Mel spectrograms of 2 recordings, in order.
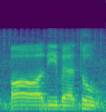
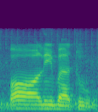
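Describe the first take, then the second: Both takes have the same delivery.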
